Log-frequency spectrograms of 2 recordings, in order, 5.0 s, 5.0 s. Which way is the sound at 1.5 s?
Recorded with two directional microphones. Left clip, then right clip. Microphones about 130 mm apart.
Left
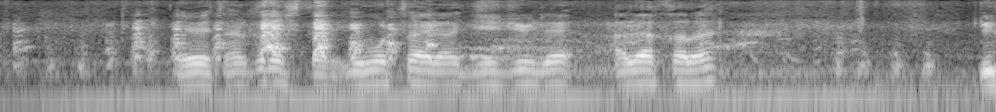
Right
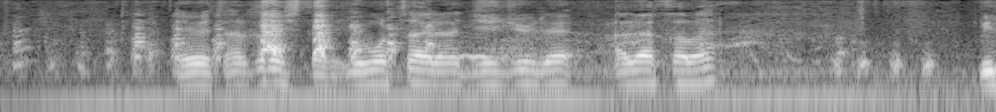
10° right (ahead or behind).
